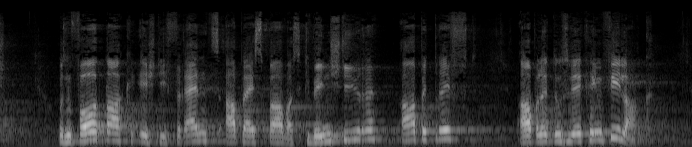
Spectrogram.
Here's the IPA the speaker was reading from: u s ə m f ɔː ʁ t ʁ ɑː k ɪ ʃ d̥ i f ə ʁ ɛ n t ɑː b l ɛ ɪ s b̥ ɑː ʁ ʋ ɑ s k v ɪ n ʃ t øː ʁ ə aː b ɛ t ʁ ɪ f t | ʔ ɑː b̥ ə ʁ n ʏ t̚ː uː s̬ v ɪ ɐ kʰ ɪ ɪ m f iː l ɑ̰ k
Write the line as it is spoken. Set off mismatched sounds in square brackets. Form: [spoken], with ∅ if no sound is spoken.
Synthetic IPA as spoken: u s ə m f ɔː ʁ t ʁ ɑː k ɪ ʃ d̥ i f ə ʁ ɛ n [t͡s] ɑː b l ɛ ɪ s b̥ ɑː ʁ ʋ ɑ s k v ɪ n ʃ t [yː] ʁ ə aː b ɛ t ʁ ɪ f t | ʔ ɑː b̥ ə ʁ n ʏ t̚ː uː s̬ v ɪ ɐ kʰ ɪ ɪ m f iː l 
